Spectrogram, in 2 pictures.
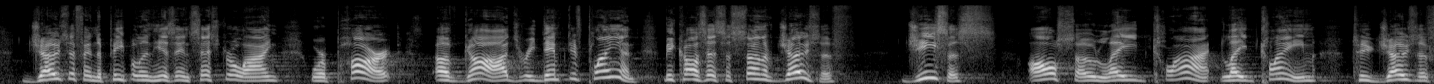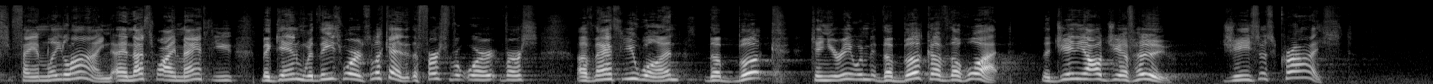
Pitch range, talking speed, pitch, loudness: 185-240 Hz, 130 wpm, 210 Hz, -18 LUFS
